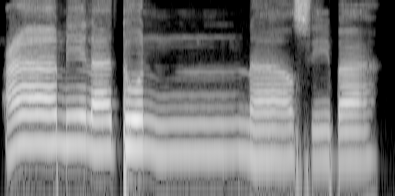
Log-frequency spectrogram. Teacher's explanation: Jadi tanwin bertemu dengan nun. Jadi langsung kita baca huruf nunnya ya. Tidak dipisah.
